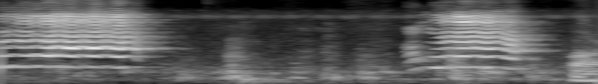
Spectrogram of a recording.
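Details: Farm goat, where a doe gave birth to a kid at dawn today: two strong, shaky, nasal bleats about two seconds apart, with faint shuffling and a voice between them.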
